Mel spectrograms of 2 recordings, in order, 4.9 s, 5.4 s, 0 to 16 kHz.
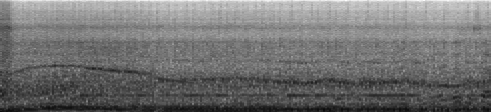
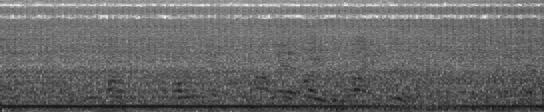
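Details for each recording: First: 1974 Triumph TR6 after carb balancing, carb adjustment and timing adjustment for backfiring, smoke and run-on; low, steady idle rumble with an even beat and no stumbling, running cleanly. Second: 1974 Triumph TR6 with backfiring, smoke, run-on and a low-compression third cylinder, cold on choke before carb and timing adjustment; steady fairly quick idle with a constant hum.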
